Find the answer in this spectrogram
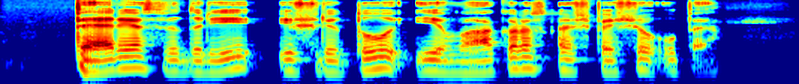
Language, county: Lithuanian, Šiauliai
